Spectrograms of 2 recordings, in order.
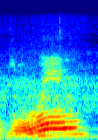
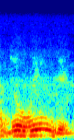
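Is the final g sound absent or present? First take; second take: absent; present. First: The word ends without a hard g sound. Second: The word ends with a clear g sound. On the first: "eu não estou escutando o senhor falar esse G do final" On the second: "não é doing"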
